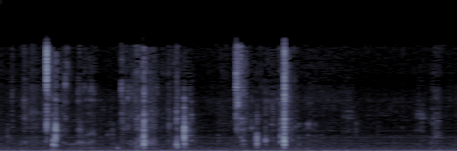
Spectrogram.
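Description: Close-up chewing of soft baked pasta, with several sharp clicks and scrapes of a plastic fork against an aluminium foil tray.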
